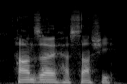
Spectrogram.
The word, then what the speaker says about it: Hanzo Hasashi: I think the Hanzo Hashi or whatever his name is. – Yeah. – I'm going to butcher it again. – Hanzo Hasashi.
